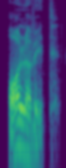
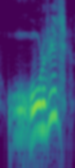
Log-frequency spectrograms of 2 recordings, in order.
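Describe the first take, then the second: First: Said in the usual way. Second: High, louder, reluctant query; dismayed question. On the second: Acted. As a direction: ask in high-voiced dismay. Reluctant Dallings questions the request.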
